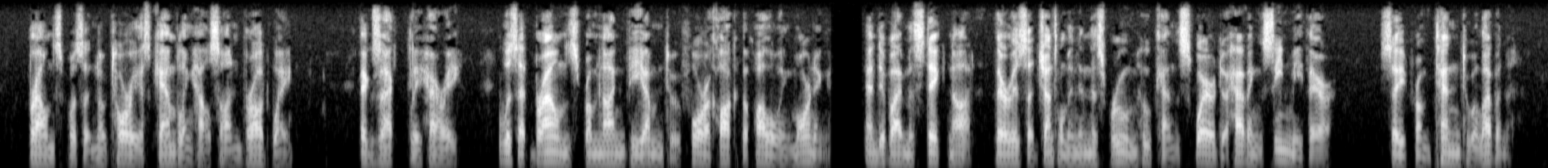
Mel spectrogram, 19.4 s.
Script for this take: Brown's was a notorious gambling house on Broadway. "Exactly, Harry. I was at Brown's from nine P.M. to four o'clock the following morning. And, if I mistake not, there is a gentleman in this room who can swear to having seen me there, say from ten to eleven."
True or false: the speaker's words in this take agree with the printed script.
false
